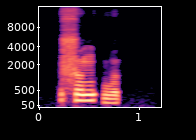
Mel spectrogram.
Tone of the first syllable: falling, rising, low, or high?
high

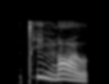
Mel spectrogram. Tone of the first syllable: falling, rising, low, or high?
falling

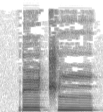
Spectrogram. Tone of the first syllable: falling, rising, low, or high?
low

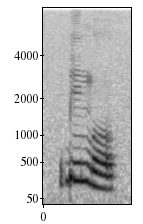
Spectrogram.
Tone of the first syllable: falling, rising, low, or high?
high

